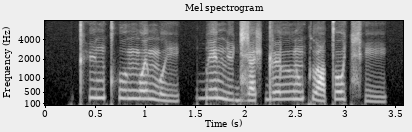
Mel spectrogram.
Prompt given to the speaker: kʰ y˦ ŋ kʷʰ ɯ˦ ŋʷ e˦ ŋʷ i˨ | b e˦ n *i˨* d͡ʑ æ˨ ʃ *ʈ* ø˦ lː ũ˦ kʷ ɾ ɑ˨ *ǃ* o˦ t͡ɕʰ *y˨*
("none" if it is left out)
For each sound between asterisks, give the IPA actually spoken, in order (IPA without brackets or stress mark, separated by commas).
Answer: y˨, ɖ, t̪, i˨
